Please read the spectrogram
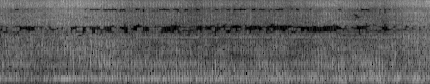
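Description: Pressure washer spraying its jet into a wash bucket of soapy water, filling it and whipping up suds: a steady hissing rush of spray and churning water.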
